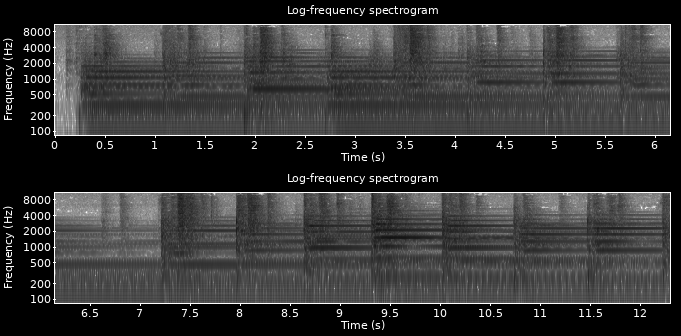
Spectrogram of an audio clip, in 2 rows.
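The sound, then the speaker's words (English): A church carillon of 43 bells, each wired to a broom-handle baton played from a small stone room in the bell tower, rings out a melody, with repeated struck tones layering into a sustained, shimmering wash of overtones. The playing is loud and continuous, with no voices. “Directly above are the church's 43 bells, each one connected by a wire to one of those broom handle batons.”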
